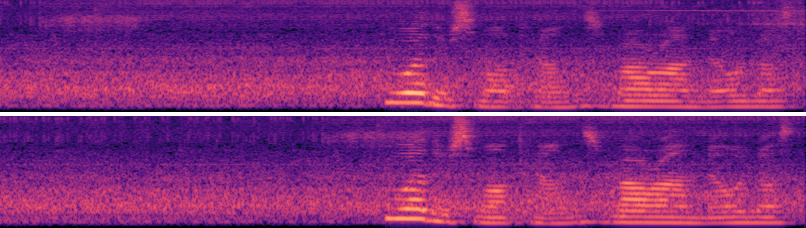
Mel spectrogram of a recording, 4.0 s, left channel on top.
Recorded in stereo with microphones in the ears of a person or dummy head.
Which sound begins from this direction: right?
A woman speaking, at 1.9 s.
